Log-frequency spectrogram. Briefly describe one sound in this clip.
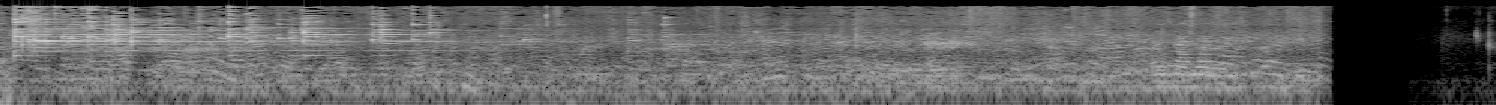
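A crowd of people chatters loudly outdoors.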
